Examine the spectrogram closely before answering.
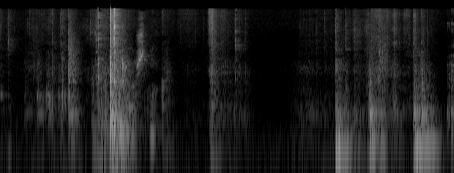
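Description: A few dull knocks and thumps of things being handled and moved about on a painting table, the loudest about a second in and a cluster near the end.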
